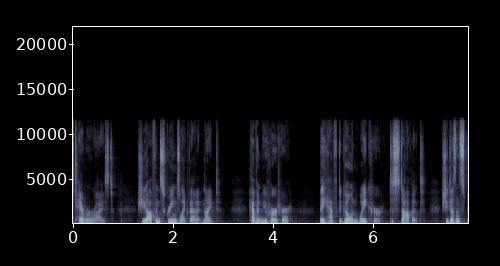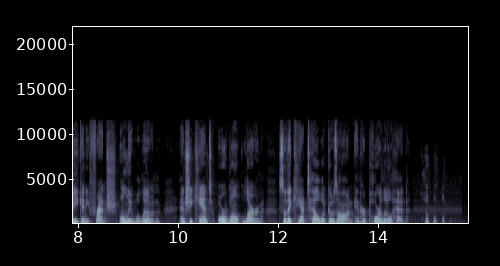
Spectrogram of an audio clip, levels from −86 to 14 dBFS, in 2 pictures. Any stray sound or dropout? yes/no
yes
